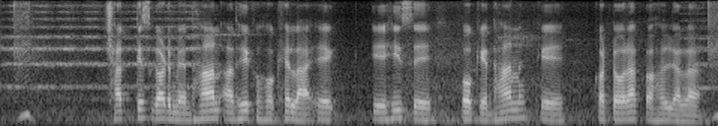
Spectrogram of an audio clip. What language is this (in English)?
Bhojpuri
